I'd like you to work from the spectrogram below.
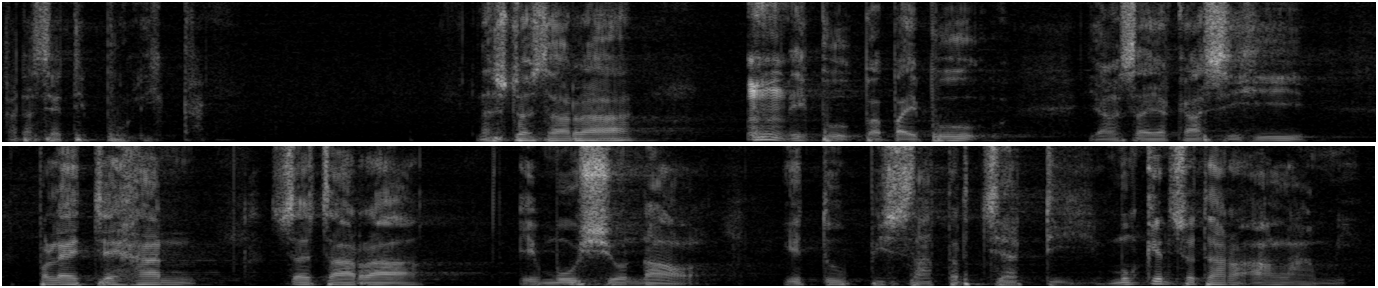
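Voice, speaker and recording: Pastor with a low, dark voice in a hall. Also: male voice, a little slow, long pauses, slightly rough. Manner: storytelling, acts out quoted voices. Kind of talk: seminar talk to teachers. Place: school hall. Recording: echoey hall.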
